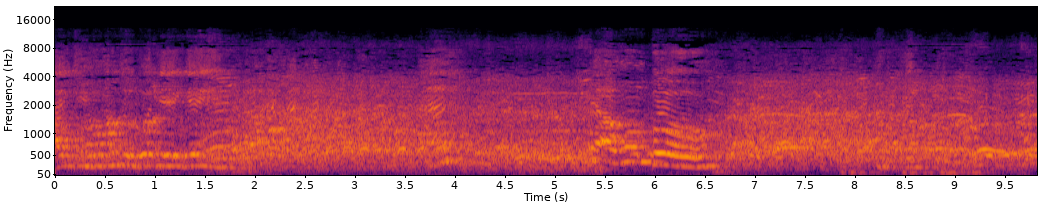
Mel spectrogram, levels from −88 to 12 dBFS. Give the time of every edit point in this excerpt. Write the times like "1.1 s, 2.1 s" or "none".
none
